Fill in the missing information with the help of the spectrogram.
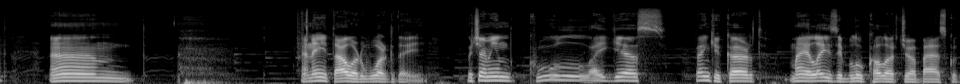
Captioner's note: sigh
